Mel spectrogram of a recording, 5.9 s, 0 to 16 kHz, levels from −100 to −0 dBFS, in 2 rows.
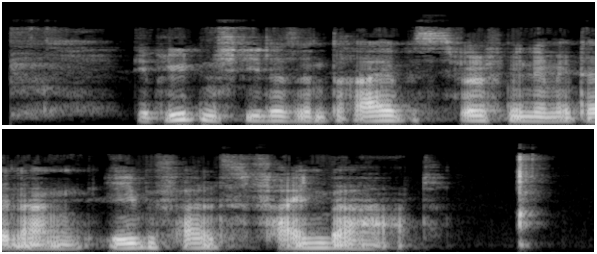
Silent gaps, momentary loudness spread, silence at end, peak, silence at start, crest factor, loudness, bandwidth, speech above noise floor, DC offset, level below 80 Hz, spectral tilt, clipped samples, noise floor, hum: none; 6 LU; 0.3 s; -4 dBFS; 0.05 s; 22 dB; -24 LUFS; 7.6 kHz; 28 dB; under 0.1%; -72 dBFS; -5.5 dB/octave; under 0.1%; -52 dBFS; none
